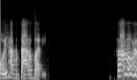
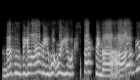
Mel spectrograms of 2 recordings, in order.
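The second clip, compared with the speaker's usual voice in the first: higher, mocking disbelief; sarcastic retort; 8 semitones higher than usual. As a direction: scoff at her complaint. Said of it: "And I'm like".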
